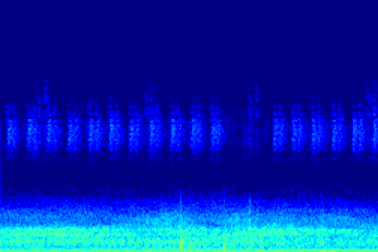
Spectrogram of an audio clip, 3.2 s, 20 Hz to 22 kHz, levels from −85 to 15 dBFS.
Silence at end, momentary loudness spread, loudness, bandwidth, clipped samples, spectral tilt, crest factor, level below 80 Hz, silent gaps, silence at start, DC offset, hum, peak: 0 s; 2 LU; -37 LUFS; 16 kHz; under 0.1%; -6 dB/octave; 20 dB; -50 dBFS; none; 0 s; under 0.1%; none; -16 dBFS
